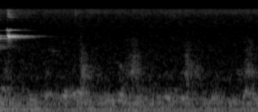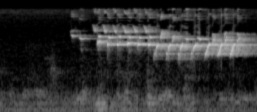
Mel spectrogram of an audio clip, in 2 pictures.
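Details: Goldfinch hybrid youngster in the song-memorising stage: after a long quiet stretch, a fast burst of bright, high repeated chirps descends in pitch over nearly three seconds.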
